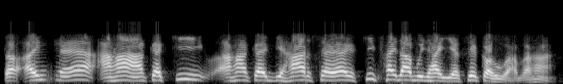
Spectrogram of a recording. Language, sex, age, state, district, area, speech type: Maithili, male, 60+, Bihar, Samastipur, urban, conversation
